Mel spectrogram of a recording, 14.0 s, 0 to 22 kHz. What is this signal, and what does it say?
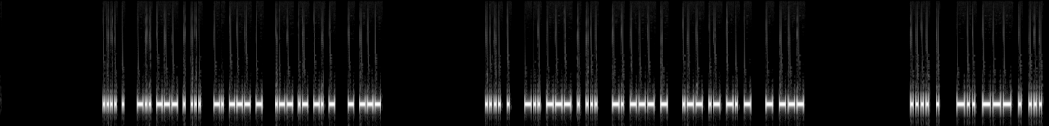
Morse code, heard as a keyed tone, about 41 wpm, 700 Hz. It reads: HE DOES NOT WANT TO HE DOES NOT WANT TO HE DOES
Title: Speed-Racing - Sets of 5 Words 35wpm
